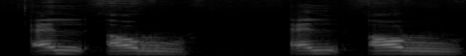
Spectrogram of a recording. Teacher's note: اور نہیں کریں گے، حمزہ موٹا نہیں کریں گے، باریکی سے ادا ہوگا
